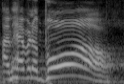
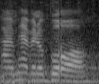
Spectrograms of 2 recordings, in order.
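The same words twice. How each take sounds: First: It is said with much more energy. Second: It is said with little energy.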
